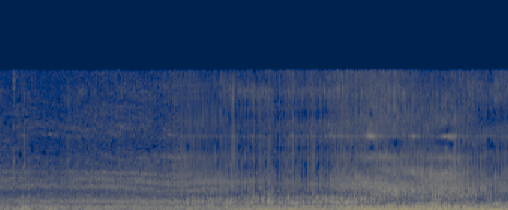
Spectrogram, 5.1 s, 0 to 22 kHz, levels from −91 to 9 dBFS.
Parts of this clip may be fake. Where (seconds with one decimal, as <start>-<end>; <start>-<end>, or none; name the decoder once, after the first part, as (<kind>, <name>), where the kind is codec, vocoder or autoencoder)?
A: 1.8-5.1 (vocoder, BigVGAN v2)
